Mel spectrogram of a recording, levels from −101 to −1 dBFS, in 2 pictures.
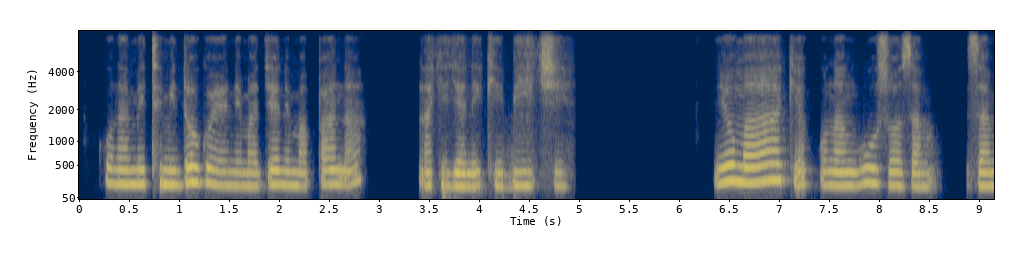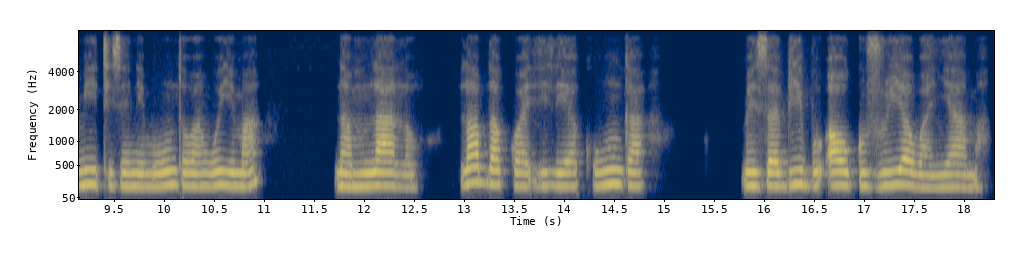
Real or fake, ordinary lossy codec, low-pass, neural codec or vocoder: fake; Opus, 24 kbps; 7.2 kHz; codec, 16 kHz, 0.4 kbps, LongCat-Audio-Codec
